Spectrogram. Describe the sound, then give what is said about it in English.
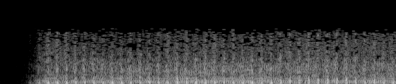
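A military helicopter roars over the flooded city of Joso, Japan, searching flooded streets and airlifting residents. Its rotor chops in a fast, steady rhythm over a heavy engine drone that starts abruptly and holds loud throughout, with no voices. “Military helicopters have been scouring the flooded streets and airlifting residents to a sports center being used as a temporary shelter.”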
